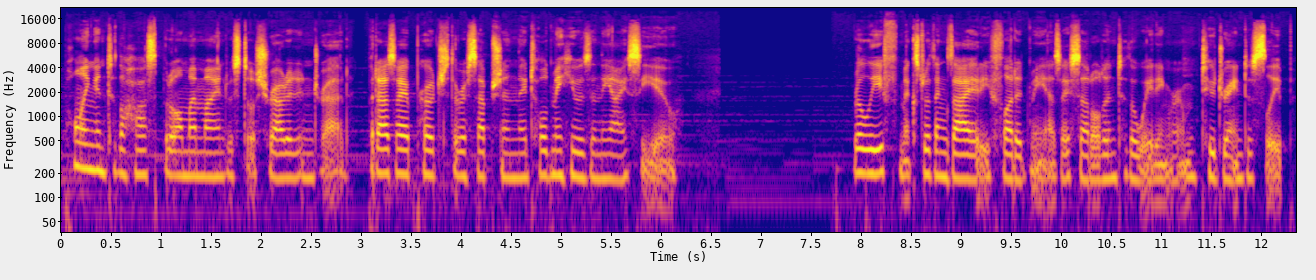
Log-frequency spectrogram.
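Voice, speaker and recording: A young American woman narrates a personal story in a fairly low voice with audible fry. Her delivery is measured and reflective, and her pitch stays very even from phrase to phrase. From Colorado, United States. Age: 20s. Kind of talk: scripted first-person narration. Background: music.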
